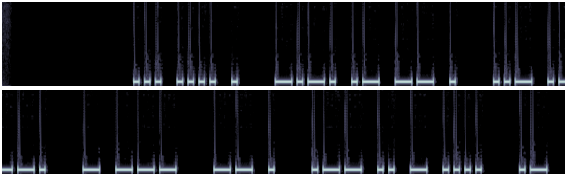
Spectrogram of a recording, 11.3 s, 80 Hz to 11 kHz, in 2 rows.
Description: Morse code, heard as a keyed tone, about 22 wpm, 700 Hz. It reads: SHE CAME UP TO ME WITH A
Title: Sentences from Top 1600 Words 22wpm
